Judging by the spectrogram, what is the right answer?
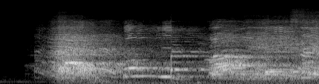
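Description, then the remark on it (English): A large protest crowd in Hong Kong's Victoria Park, at the annual June 4th commemoration rally, shouts the slogans "Vindicate June 4th" and "Justice Will Prevail" in unison, loud chanted bursts with a raised, strained vocal pitch, one rising chant giving way briefly before another swells up to continue. “For the first time in 31 years, these annual shouts of "Vindicate June 4th" and "Justice Will Prevail" were not supposed to ring out in Hong Kong's Victoria Park.”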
